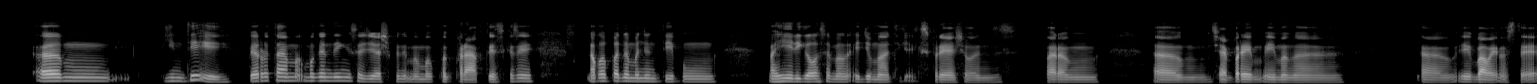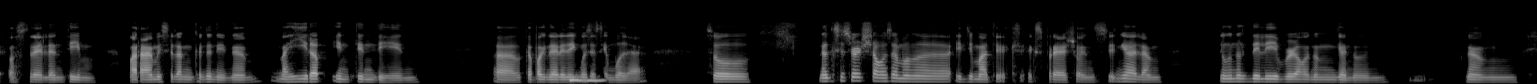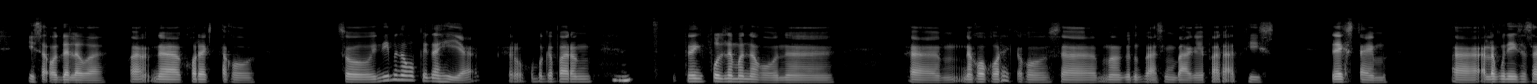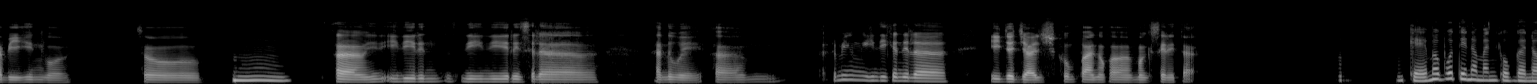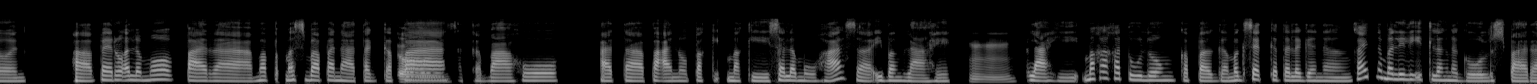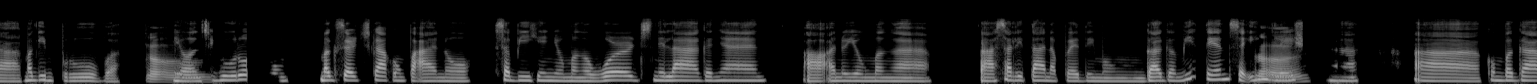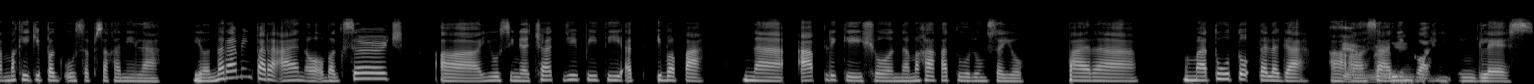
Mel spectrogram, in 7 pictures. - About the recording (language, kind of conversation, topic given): Filipino, advice, Paano ko mapapanatili ang kumpiyansa sa sarili kahit hinuhusgahan ako ng iba?
- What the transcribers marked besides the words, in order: tapping; other background noise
